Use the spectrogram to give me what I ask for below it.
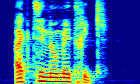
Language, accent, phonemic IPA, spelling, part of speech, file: French, France, /ak.ti.nɔ.me.tʁik/, actinométrique, adjective, LL-Q150 (fra)-actinométrique.wav
- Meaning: actinometric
